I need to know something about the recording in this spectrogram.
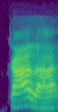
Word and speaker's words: CALLA: english through content so kala stands for the cognitive academic language learning approach it is pronounced as kala even though unfortunately if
